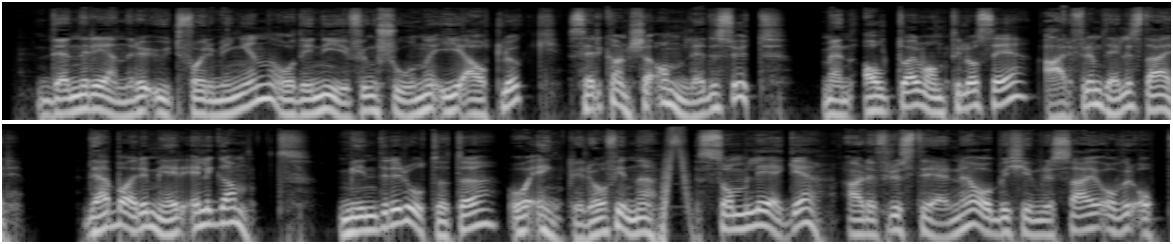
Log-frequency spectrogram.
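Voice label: Norwegian, male, narration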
